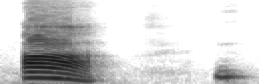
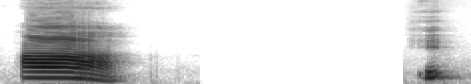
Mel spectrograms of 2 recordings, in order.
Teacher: বিবৃত স্বরধ্বনি, যে স্বরধ্বনি উচ্চারণের সময় মুখগহ্বরের আয়তন অপেক্ষাকৃত বেশি থাকে তাকে বিবৃত স্বরধ্বনি বলে। যেমন আ, আমরা যখন আ উচ্চারণ করব তখন একেবারে মুখ সম্পূর্ণটা কিন্তু খোলা থাকছে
